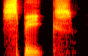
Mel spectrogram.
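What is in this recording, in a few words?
"speaks", British English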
